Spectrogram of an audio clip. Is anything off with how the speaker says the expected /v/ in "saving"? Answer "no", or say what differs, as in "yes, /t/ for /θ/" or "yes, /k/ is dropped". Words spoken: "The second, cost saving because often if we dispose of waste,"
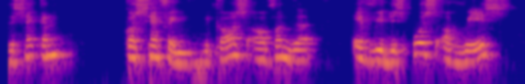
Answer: yes, /f/ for /v/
